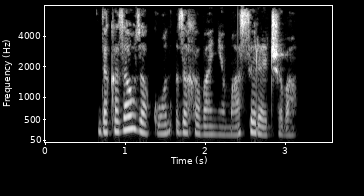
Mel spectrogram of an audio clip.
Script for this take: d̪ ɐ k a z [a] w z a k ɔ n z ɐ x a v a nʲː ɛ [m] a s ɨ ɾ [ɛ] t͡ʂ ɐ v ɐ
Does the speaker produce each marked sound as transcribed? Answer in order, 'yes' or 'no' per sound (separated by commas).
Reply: yes, yes, yes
